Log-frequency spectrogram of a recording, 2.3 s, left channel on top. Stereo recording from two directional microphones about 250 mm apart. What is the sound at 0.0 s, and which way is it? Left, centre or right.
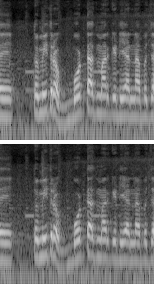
Speech, centre.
